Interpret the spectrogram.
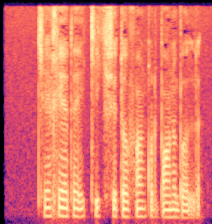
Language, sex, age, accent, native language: Uzbek, male, 18-24, Toshkent shahri, Uzbek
